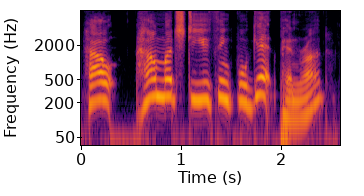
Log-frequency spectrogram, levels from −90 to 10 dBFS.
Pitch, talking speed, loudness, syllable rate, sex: 200 Hz, 185 wpm, -17 LUFS, 4.8 syllables/s, male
